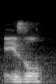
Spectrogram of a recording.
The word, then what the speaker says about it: Asil: It's like a long A. Asil.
